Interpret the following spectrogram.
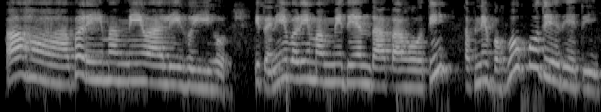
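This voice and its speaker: A woman's voice: sits high, unhurried, fairly bright tone, a little hiss or hum. A woman voicing a short-tempered, suspicious young husband and son-in-law in a cartoon, talking in a curt, scolding way. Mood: angry.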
